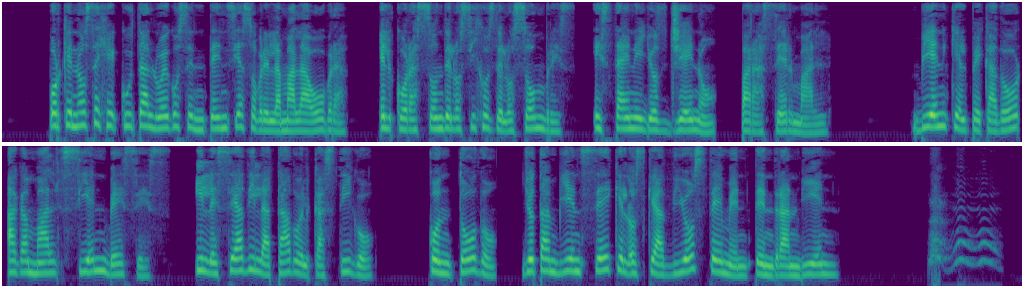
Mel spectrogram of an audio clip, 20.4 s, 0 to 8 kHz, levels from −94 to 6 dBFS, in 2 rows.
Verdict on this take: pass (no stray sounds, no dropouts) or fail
fail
